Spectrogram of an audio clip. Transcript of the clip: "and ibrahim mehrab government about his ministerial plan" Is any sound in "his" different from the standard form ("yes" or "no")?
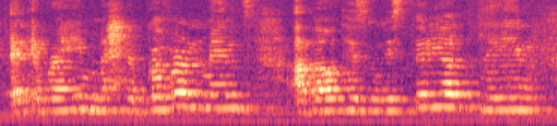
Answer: no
